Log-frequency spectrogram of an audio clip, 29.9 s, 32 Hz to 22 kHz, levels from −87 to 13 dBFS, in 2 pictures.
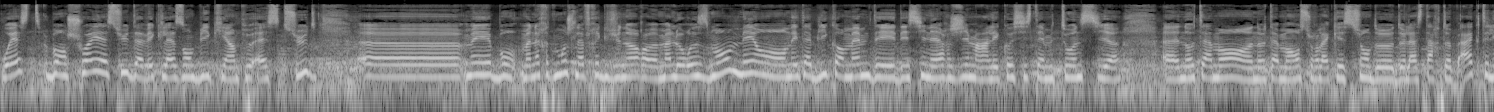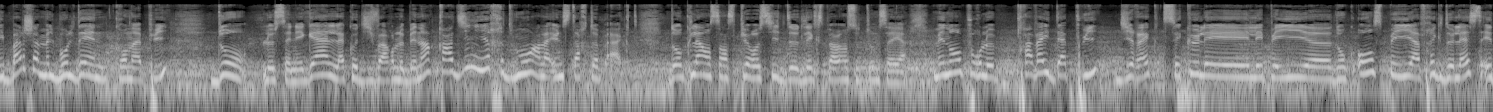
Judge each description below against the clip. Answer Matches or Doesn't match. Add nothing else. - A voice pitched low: Doesn't match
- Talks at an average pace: Doesn't match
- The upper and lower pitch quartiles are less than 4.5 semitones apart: Matches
